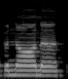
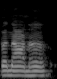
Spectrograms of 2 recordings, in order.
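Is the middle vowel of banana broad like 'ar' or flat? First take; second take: broad; flat. First: The middle vowel is a long broad 'ar' sound. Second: The middle vowel is a short flat 'a' sound. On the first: This is the speaker's own British way. "the way I pronounce my A's is like an A R" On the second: This is the other accent's way. "instead of banana or whatever it is"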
